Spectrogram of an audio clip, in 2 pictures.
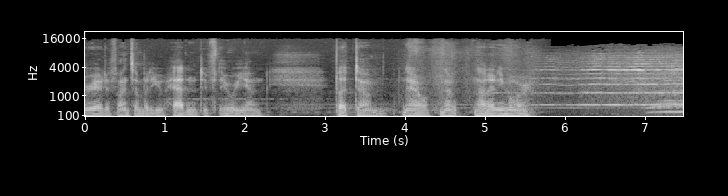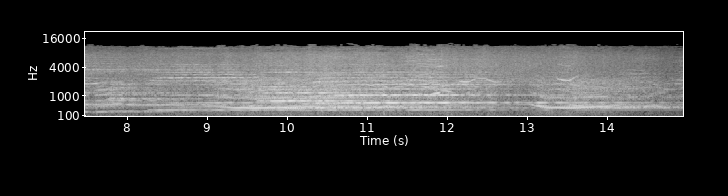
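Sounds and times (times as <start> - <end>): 
speech: 0.1 - 5.7
whale song: 5.6 - 14.9.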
